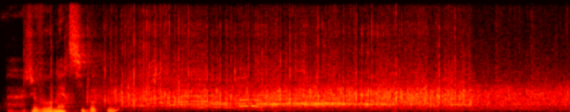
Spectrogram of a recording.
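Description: A crowd cheers and whoops.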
